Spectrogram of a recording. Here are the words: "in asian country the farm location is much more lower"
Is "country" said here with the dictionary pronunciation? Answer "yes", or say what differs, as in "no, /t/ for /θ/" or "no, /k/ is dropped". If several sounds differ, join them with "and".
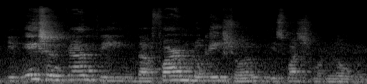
no, /ɹ/ is dropped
